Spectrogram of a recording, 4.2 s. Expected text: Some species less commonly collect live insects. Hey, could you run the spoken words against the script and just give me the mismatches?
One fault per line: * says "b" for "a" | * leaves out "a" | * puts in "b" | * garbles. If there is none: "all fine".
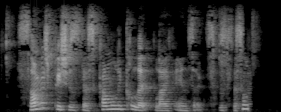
* garbles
